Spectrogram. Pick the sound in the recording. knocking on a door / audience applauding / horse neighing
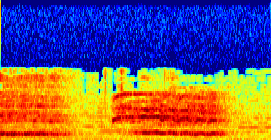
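horse neighing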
